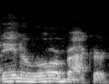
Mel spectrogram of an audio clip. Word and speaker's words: Rohrabacher: from California a Republican congressman from California actually dana rohrabacher okay his name was and he's a he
